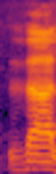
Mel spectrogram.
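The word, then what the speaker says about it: ذال: দাল আর জাল যখন উচ্চারণ করবেন এযে ছায়ার মত জিহ্বাটা উপরে দাঁতের আগে লাগাবেন নিচে দাঁতে যেন না লাগে জাল এরকম জাল এরকম ভাবে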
